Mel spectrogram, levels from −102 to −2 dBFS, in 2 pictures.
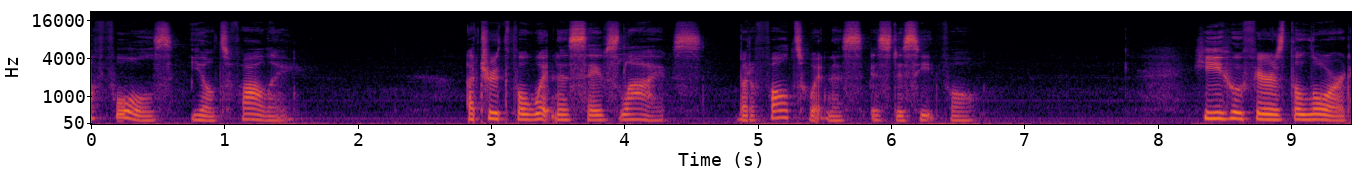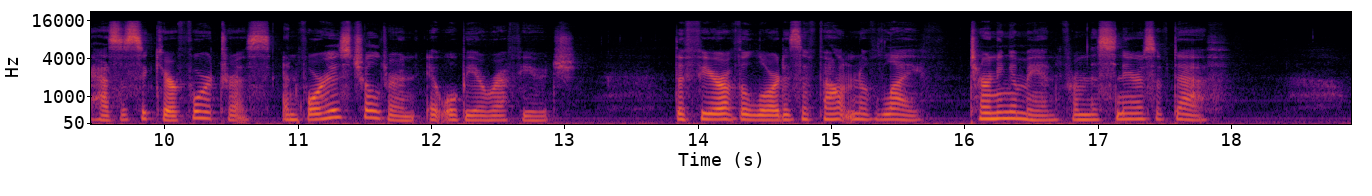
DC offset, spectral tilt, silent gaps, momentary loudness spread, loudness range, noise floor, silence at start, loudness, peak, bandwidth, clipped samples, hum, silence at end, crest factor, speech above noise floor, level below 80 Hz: under 0.1%; -4 dB/octave; none; 11 LU; 5 LU; -66 dBFS; 0 s; -38 LUFS; -20 dBFS; 16 kHz; under 0.1%; none; 0 s; 20 dB; 28 dB; -64 dBFS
